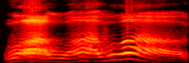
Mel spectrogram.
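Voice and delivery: a tipsy man suddenly howling at full lungs; drunken howl. Acted. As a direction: belt out a wordless drunken howl from the throat. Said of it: "hurla-t-il, soudain à pleine gorge".

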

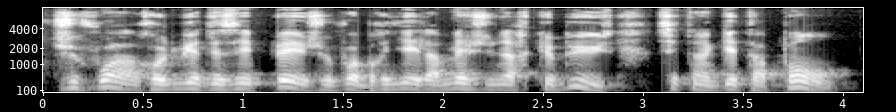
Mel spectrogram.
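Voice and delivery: put-on high, frightened young woman's warning; alarmed cry. A narrator's reading. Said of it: "cria la jeune femme".

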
